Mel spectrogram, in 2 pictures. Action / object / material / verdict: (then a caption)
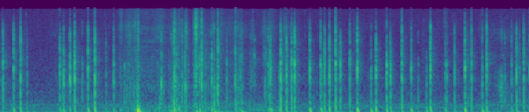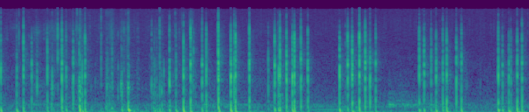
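scrape / cardboard pack in a clear plastic sleeve / plastic, cardboard / none. Long nails scratch and tap across the front of a flat beeswax wrap retail pack, a cardboard package in a clear plastic sleeve. Dense, crackly plastic scratching and crinkling mixes with many short, dry taps that stop instantly with no ring, in quick irregular bursts throughout.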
